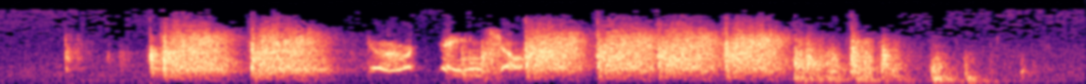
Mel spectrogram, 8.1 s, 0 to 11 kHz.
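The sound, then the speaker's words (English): A gun is fired until it is empty: a rapid run of loud, heavy shots, each ringing out briefly before the next, with a voice breaking through between them. “All the gun's empty now. I carried this for 3 years. I never used it.”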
